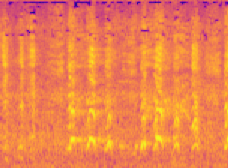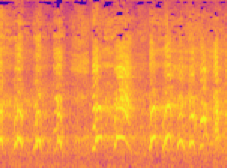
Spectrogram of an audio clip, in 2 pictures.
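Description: A man laughing out loud in runs of short, quick 'ha' bursts, with brief pauses between the runs.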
